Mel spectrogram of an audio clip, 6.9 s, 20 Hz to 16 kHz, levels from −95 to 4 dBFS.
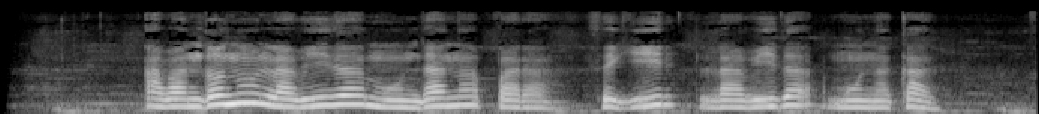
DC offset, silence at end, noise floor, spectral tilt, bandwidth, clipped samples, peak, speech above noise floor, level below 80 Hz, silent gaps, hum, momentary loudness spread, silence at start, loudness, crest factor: under 0.1%; 0.1 s; -43 dBFS; -7 dB/octave; 11 kHz; under 0.1%; -4 dBFS; 24 dB; -48 dBFS; none; none; 11 LU; 0.4 s; -20 LUFS; 16 dB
